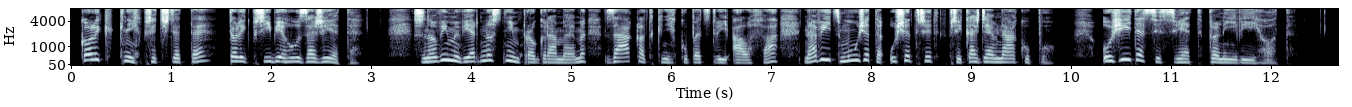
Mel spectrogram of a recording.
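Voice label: Czech, female, commercial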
